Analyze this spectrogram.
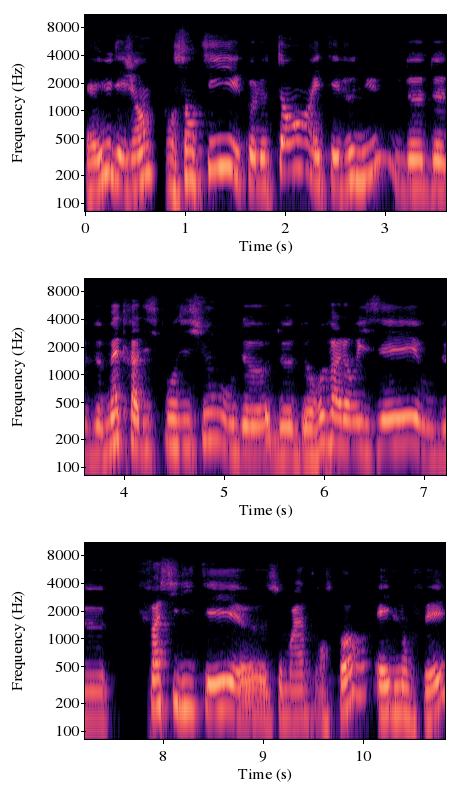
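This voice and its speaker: Speaking at a very slow pace, a man uses a fairly high pitch. His pitch varies in an ordinary way. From northern France (Picardy). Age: 50s. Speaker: company executive. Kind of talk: interview. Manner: hesitant, many fillers.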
